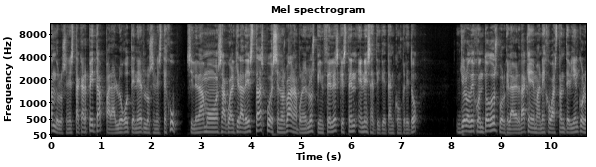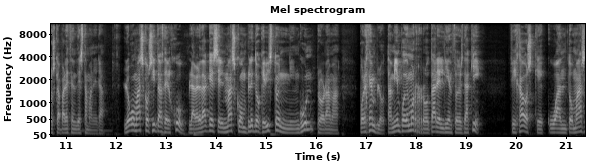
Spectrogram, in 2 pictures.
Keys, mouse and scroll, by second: 5.0 click, 7.7 click, 8.8 click, 12.6 right click, 13.5 right click.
